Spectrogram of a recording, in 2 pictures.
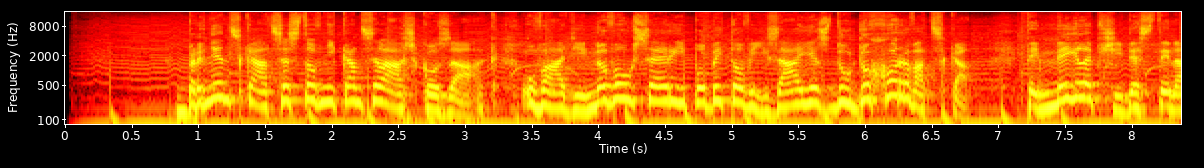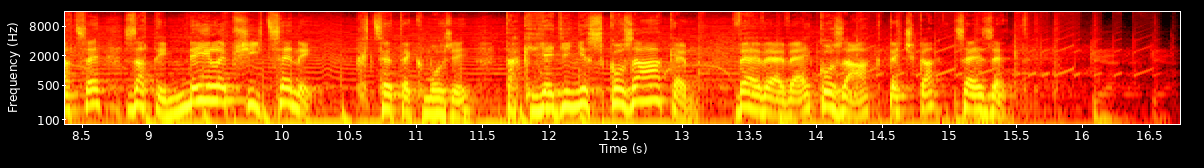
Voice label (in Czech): ukazka reklama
